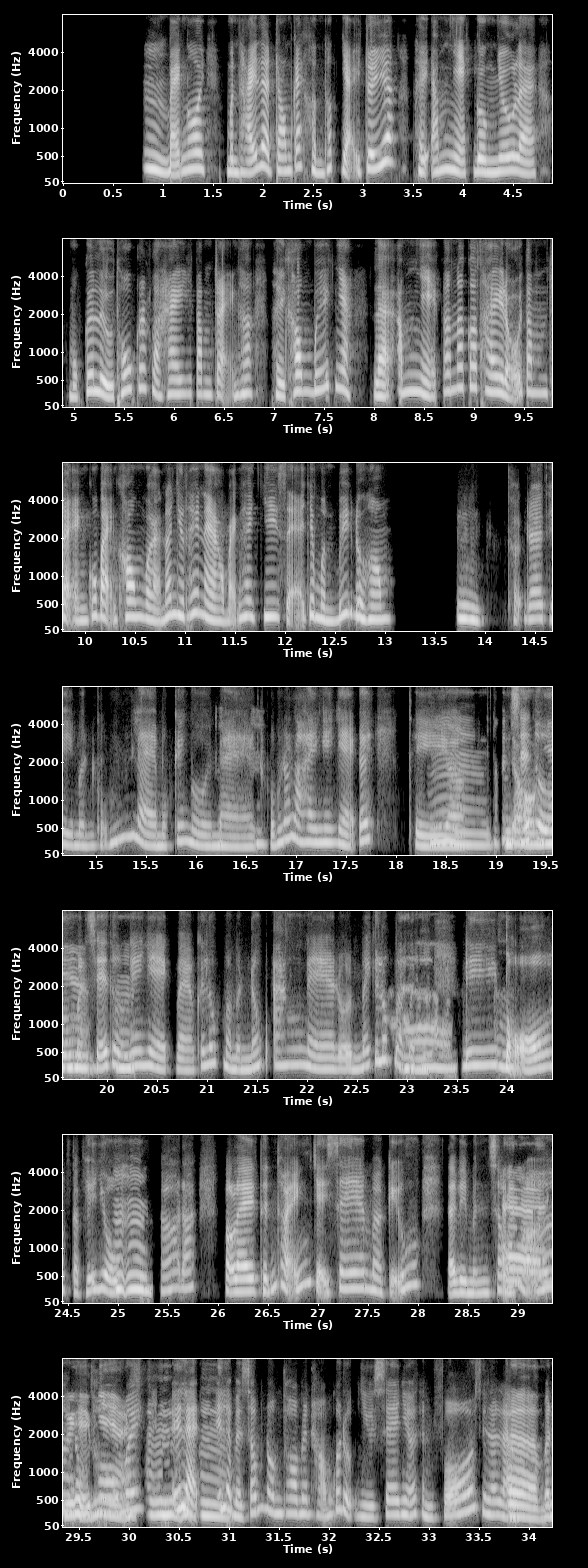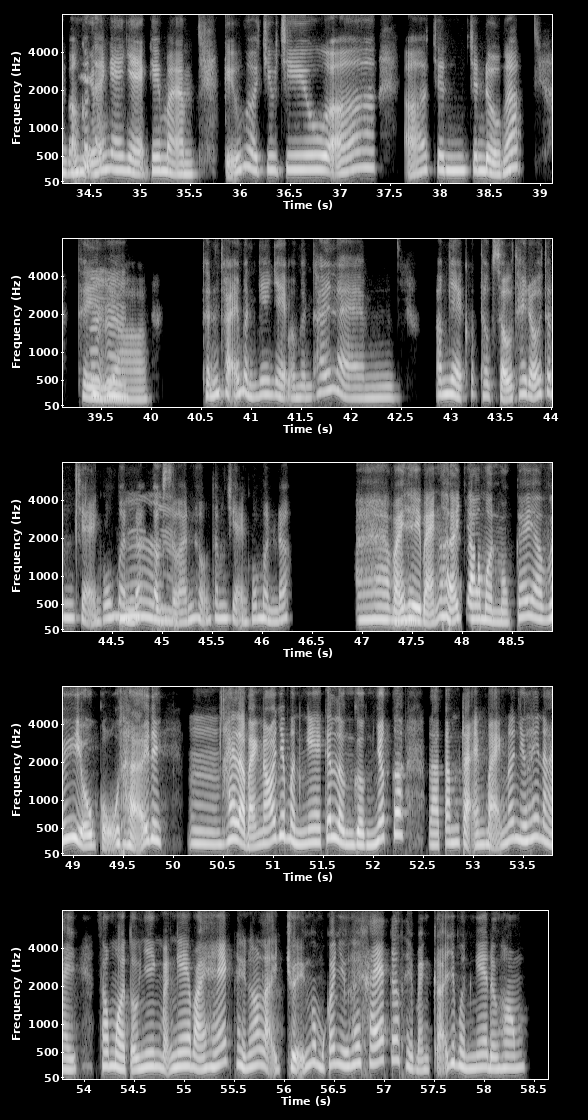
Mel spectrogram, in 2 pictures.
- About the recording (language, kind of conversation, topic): Vietnamese, podcast, Âm nhạc làm thay đổi tâm trạng bạn thế nào?
- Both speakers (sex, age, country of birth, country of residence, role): female, 25-29, Vietnam, Vietnam, guest; female, 25-29, Vietnam, Vietnam, host
- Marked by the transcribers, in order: chuckle; in English: "chill, chill"; tapping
